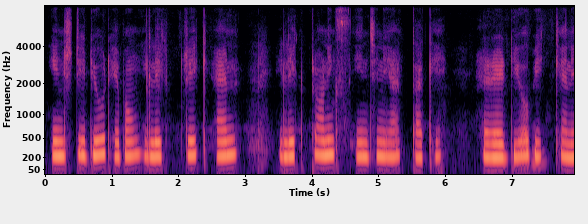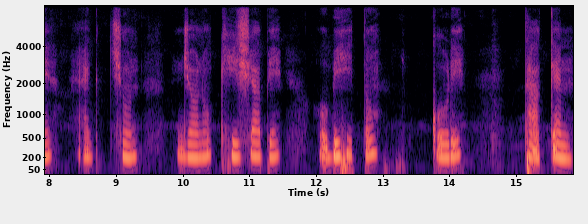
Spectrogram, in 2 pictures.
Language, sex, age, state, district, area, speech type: Bengali, female, 30-45, West Bengal, Hooghly, urban, spontaneous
